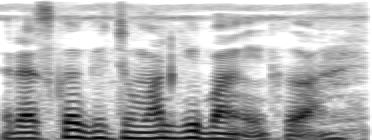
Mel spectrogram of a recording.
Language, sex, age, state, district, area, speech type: Santali, male, 18-30, West Bengal, Birbhum, rural, spontaneous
